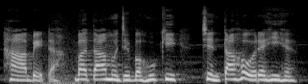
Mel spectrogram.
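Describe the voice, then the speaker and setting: A woman's voice: medium pitch, fairly even intonation, unhurried, darkish tone, faint music behind, lightly acted. A woman voicing a caring, concerned older mother-in-law in a cartoon story. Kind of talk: Hindi cartoon story voice acting.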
